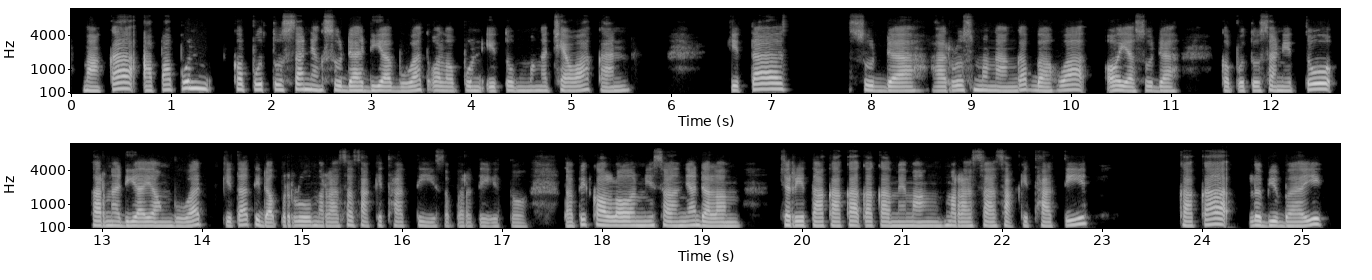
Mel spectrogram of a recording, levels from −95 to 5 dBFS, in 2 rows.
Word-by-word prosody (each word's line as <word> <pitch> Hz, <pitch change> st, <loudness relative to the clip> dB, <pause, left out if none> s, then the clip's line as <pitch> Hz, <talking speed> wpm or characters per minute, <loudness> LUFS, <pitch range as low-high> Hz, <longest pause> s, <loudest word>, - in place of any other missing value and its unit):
maka 195 Hz, +9 st, +3 dB
apa 190 Hz, +4 st, 0 dB
pun 250 Hz, -2 st, +4 dB, 0.2 s
keputusan 210 Hz, 0 st, +1 dB
yang 180 Hz, -1 st, +1 dB
sudah 170 Hz, -2 st, +2 dB
dia 170 Hz, -1 st, +3 dB
buat 170 Hz, +5 st, -1 dB
walaupun 165 Hz, 0 st, -1 dB
itu 160 Hz, +2 st, -1 dB
mengecewakan, 165 Hz, +1 st, -1 dB, 1.0 s
kita 220 Hz, +6 st, +3 dB
s 200 Hz, -, -25 dB, 0.6 s
sudah 160 Hz, -3 st, 0 dB
harus 175 Hz, +4 st, -1 dB
menganggap 170 Hz, 0 st, 0 dB
bahwa, 175 Hz, +5 st, +1 dB, 0.2 s
oh 170 Hz, -, +5 dB
ya 165 Hz, -3 st, +4 dB
sudah, 160 Hz, -1 st, -2 dB, 0.4 s
keputusan 165 Hz, +1 st, -1 dB
itu 210 Hz, +7 st, +3 dB, 0.3 s
karena 170 Hz, -2 st, +2 dB
dia 160 Hz, 0 st, +3 dB
yang 155 Hz, -1 st, +1 dB
buat, 160 Hz, +6 st, +1 dB, 0.2 s
kita 185 Hz, +5 st, -1 dB
tidak 150 Hz, -6 st, +1 dB
perlu 165 Hz, 0 st, 0 dB
merasa 155 Hz, +1 st, -2 dB
sakit 165 Hz, 0 st, -5 dB
hati, 155 Hz, 0 st, -5 dB
seperti 145 Hz, -1 st, -7 dB
itu. 140 Hz, -2 st, -8 dB, 0.3 s
Tapi 155 Hz, +7 st, -2 dB
kalau 170 Hz, -3 st, +5 dB
misalnya 170 Hz, 0 st, +1 dB
dalam, 150 Hz, -2 st, +2 dB, 0.4 s
cerita 170 Hz, -3 st, +2 dB
Kakak, 165 Hz, +1 st, +1 dB
Kakak 165 Hz, -1 st, 0 dB
memang 155 Hz, -1 st, -1 dB
merasa 155 Hz, -1 st, 0 dB
sakit 160 Hz, 0 st, -5 dB
hati, 175 Hz, +9 st, 0 dB, 0.9 s
Kakak 200 Hz, +6 st, +2 dB, 0.2 s
lebih 170 Hz, -1 st, +3 dB
baik 165 Hz, +8 st, +2 dB
165 Hz, 115 wpm, -24 LUFS, 155-180 Hz, 1.0 s, oh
